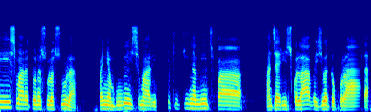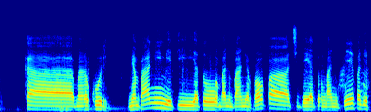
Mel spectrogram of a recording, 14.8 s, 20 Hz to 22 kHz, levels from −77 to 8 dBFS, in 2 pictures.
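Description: At 2.37 s, right after "fa ny", there's a burst of packet loss. About a tenth of a second went missing, and the receiver papered over it by stretching the last bit of speech and fading it down, so you get a brief held sound before the talk picks up a little further on. The same thing happens at 9.02 s (roughly 80 ms gone) and again at 11.66 s (around 60 ms), each a short filled stretch with a small jump afterward.

At 3.13 s the speech drops out for about a quarter second. The last sound hangs on, thins out, and then there's a clear patch of silence before the audio comes back at 3.39 s, with that whole chunk just gone. That's most likely a long network dropout. It happens again at 7.03 s, just after "izy io ataoko". This time roughly 0.18 s is lost, and the fading continuation covers the whole gap without going fully quiet, so it sounds more like a drawn-out smear than a hole.

Near the end, at 13.80 s, there's a short concealed packet loss. 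Only about 40 ms went missing, and the decoder patched it by extending the sound it had and blending back in. You hear it as a quick wobble rather than an obvious break.

All of this sits on an Opus call path. The audio is band-limited to 8 kHz, and the coding texture points to a modest bitrate of around 20 kbps.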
